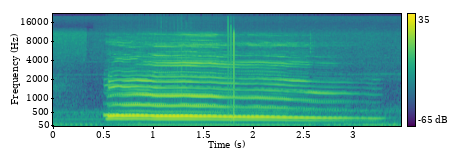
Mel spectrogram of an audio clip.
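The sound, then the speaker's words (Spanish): A harrowing, wailing scream with crying, resounding through a hotel, starts abruptly and holds one loud, sustained tone for about three seconds, sagging slightly in pitch as it fades, with no talking. “Un sonido desgarrador acompañado de un llanto resonó en todo el hotel, como esos gritos como esos lamentos que tienen algunas señoras cuando están sepultando a un ser muy querido en el panteón.”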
